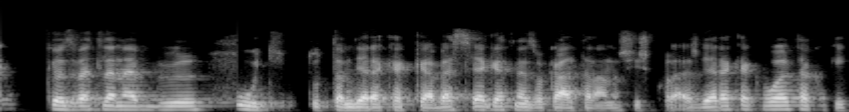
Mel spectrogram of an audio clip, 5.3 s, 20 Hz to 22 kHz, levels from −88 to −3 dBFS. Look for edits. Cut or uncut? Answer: uncut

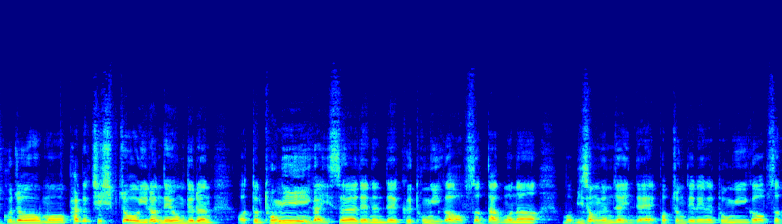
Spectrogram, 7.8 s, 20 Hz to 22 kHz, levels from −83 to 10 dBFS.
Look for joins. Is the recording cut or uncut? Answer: uncut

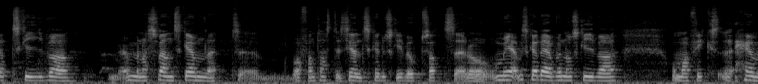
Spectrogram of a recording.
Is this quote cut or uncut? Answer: cut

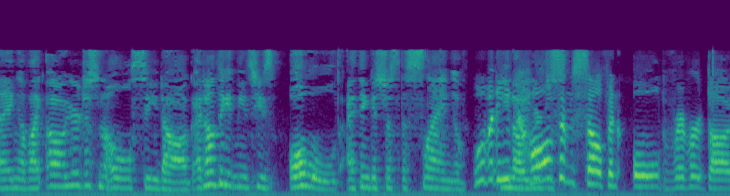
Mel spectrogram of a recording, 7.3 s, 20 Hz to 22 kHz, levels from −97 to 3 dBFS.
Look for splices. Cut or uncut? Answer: cut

